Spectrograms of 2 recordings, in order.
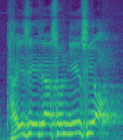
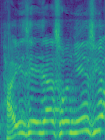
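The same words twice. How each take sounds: First: It is called loudly at a lower pitch. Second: It is shouted louder at a higher pitch.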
